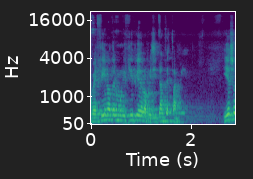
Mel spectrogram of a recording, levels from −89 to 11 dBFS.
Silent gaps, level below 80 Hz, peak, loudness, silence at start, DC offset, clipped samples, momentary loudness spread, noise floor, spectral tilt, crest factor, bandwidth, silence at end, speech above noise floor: none; -56 dBFS; -8 dBFS; -22 LUFS; 0 s; under 0.1%; under 0.1%; 12 LU; -53 dBFS; -5.5 dB/octave; 14 dB; over 20 kHz; 0 s; 31 dB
